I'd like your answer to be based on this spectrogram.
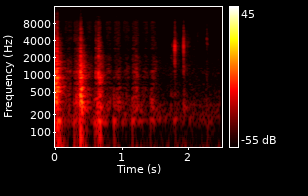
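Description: A wooden stylus scratches across a flat coated scratch-art sheet in a series of dry, rasping strokes that start strong and gradually fade, then pause briefly. A few short, bright scratchy ticks follow.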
